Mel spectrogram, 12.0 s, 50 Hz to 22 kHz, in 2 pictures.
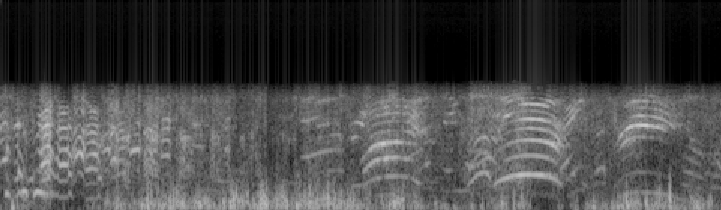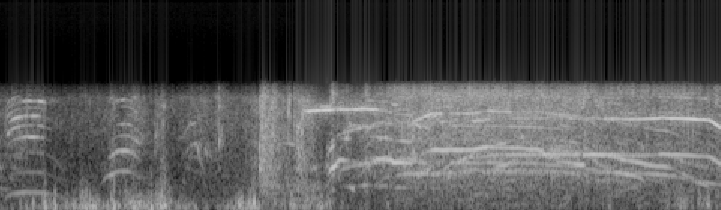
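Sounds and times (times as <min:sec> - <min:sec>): people laughing: 0:00.0 - 0:02.5
catapult releasing with clatter: 0:07.8 - 0:08.8
people whooping and cheering: 0:08.5 - 0:12.0.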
